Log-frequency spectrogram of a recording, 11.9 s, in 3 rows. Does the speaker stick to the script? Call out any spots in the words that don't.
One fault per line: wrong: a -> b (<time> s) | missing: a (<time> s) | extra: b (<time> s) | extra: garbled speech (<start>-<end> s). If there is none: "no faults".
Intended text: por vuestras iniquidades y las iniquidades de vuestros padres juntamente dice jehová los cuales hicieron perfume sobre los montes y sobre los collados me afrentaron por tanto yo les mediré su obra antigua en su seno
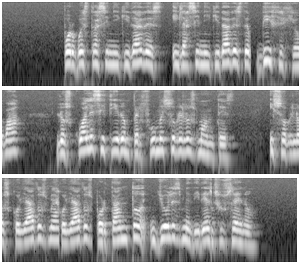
missing: vuestros padres juntamente (3.3 s)
wrong: afrentaron -> collados (8.6 s)
missing: su obra antigua (10.7 s)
